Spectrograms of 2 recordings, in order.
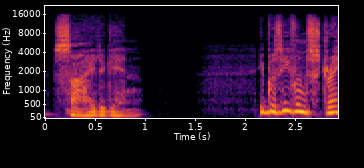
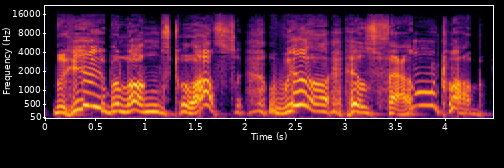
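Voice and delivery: put-on high, loud, slow old lady insisting; insistent old lady; 7 semitones higher, 4 dB louder, slower than usual. A narrator's reading. Old lady insisting to Mrs Tibblethwaite, high and loud. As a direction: dig in your heels like a stubborn granny. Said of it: "insisted the lady".

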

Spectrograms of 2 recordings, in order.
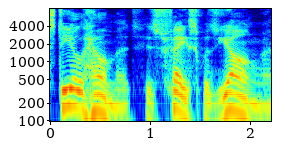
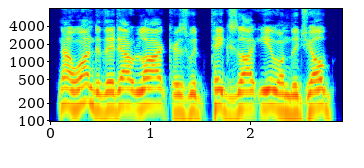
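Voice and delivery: stern rebuke; 6 semitones higher, 7 dB louder than usual. A narrator's reading. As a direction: put him in his place. Soldier rebuking tan.

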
